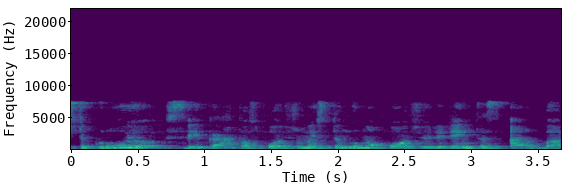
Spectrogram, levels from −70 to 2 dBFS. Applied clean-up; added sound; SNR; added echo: none; Boiling; 19 dB; reverberation time 0.4 s.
